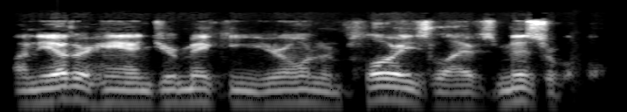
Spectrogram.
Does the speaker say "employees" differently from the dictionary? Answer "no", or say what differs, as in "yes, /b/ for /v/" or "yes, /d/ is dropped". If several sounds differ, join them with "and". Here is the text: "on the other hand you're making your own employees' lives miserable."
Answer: no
